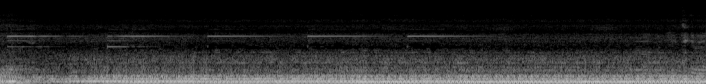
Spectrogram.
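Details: Turbo petrol engine after repair idles with a steady, even low rumble and no hiss or stumble. The vacuum leak was traced to a dried, cracked hose running from the interior to the engine bay, and that hose was replaced.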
